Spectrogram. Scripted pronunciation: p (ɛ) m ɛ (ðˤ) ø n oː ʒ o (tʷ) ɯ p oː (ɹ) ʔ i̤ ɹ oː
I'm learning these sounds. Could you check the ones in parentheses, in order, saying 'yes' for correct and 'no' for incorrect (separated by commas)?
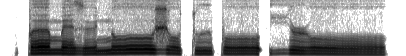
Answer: no, no, yes, no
